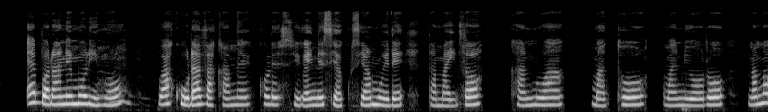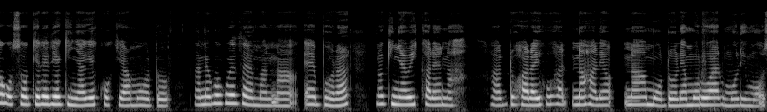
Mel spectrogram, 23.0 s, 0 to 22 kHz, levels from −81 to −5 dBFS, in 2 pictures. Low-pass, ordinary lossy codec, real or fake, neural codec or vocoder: 14.4 kHz; none; real; none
